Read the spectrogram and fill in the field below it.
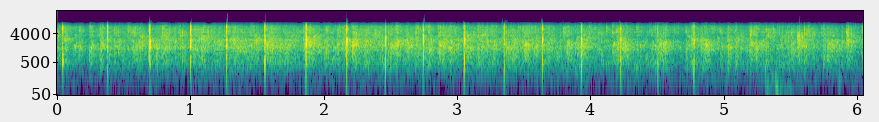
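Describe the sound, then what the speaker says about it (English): An audience applauds a guest lecturer, Professor Pierre-Marie Dupuy, after an international law lecture, with steady dense clapping from a sizable crowd and a few sharper individual claps standing out, sustained throughout. "extend a warm thanks and gratitude and applause to our guest"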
